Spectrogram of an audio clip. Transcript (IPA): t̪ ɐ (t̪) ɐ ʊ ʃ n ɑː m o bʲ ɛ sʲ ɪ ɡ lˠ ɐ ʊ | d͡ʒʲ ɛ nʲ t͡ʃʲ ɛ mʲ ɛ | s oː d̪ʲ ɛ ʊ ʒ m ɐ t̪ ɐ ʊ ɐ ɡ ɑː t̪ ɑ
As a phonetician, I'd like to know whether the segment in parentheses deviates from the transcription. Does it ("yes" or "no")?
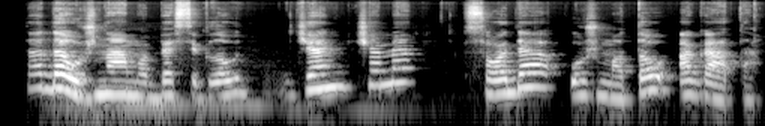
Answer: yes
